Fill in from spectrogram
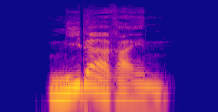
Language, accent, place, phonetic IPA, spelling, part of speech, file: German, Germany, Berlin, [ˈniːdɐˌʁaɪ̯n], Niederrhein, proper noun, De-Niederrhein.ogg
- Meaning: 1. Lower Rhine (the Rhine in Germany north of Bonn) 2. Lower Rhine region (a narrower geographical region along the Rhine, north-west of Düsseldorf)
